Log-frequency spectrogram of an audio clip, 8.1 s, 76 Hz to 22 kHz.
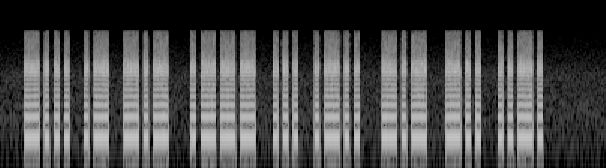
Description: Morse code (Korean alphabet), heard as a buzzer, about 18 wpm. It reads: 동혁은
